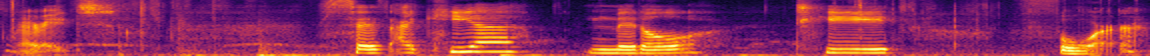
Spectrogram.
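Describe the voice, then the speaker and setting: A woman chatting casually to camera as a book vlogger at home, with soft laughs and whispered asides. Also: medium pitch, lively intonation, drawn-out words, long pauses, slight background noise. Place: at home, family in another room.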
